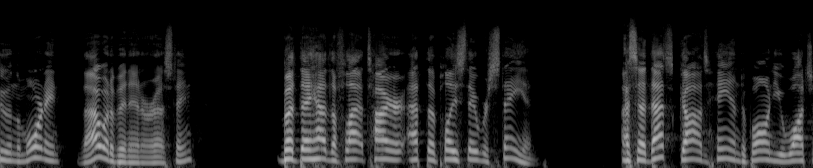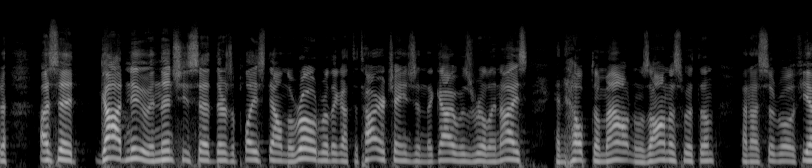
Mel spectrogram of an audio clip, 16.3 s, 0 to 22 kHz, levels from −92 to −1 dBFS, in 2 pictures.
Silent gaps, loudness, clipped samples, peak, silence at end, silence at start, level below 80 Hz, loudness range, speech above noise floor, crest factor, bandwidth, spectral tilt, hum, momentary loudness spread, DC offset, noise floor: none; -37 LUFS; under 0.1%; -18 dBFS; 0 s; 0 s; -66 dBFS; 3 LU; over 53 dB; 20 dB; 12 kHz; -5 dB/octave; none; 10 LU; under 0.1%; under -90 dBFS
